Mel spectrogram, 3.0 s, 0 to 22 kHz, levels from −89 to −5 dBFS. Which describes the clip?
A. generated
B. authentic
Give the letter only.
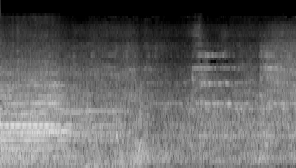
A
